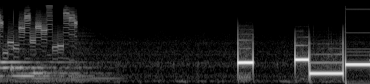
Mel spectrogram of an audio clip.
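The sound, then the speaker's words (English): A phone is being dialed to call a man, and the call goes unanswered: after a short tonal sound fades into quiet, a single keypad beep sounds, then a quick run of steady electronic tones at shifting pitches, clear. “I think I might just try his phone.”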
